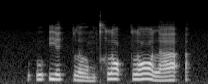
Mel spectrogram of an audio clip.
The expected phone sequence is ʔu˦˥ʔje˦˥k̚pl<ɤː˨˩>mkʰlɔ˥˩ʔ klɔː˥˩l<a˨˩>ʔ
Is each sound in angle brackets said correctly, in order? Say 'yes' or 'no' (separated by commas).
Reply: yes, no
